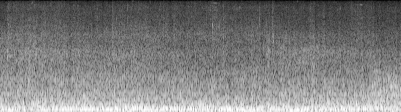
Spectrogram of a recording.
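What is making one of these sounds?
Loose rock and grit scrape and crumble under climbing feet.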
